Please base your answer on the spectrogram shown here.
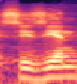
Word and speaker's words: CZN: एक निकनेम रखते हैं जिसे सीज़ियन भी पढ़ते हैं, आम देसी ज़बान में उसे कज़न भी कहते हैं, लेकिन जो प्रोनाउंसिएशन या जो लिखा जाता है वो सीज़ियन बुराक लिखा जाता है।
